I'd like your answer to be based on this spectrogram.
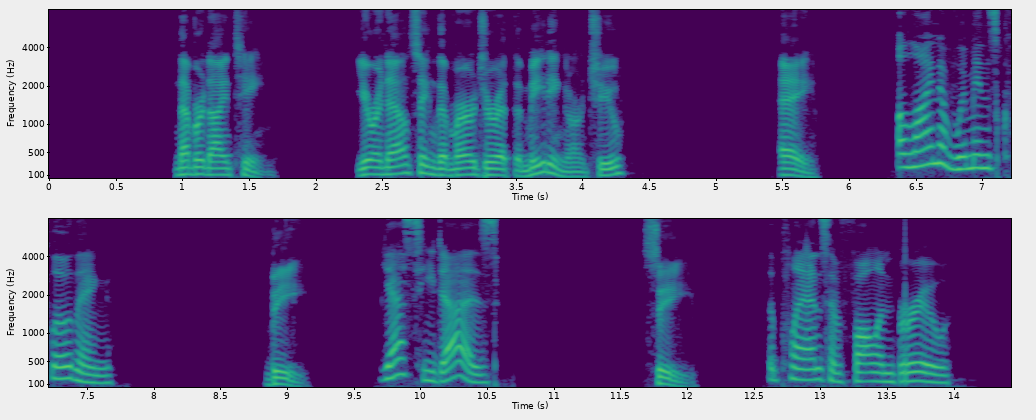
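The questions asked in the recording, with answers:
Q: You're announcing the merger at the meeting, aren't you?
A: C: The plans have fallen through.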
